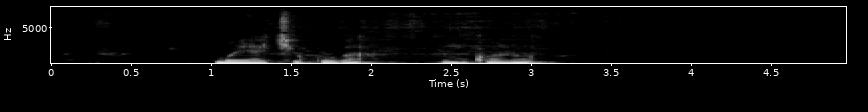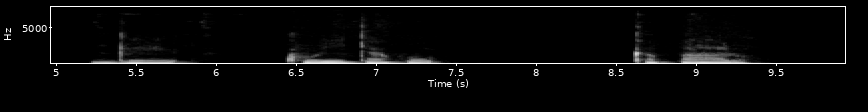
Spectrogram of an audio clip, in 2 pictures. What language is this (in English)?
Ganda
